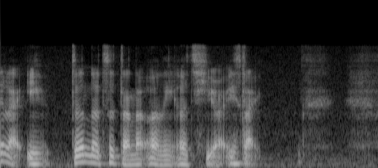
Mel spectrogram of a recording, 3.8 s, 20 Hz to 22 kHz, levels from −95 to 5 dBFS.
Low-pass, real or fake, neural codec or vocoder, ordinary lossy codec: 7.2 kHz; fake; vocoder, 44.1 kHz, 128 mel bands every 512 samples, BigVGAN v2; none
